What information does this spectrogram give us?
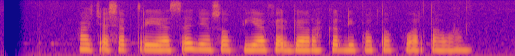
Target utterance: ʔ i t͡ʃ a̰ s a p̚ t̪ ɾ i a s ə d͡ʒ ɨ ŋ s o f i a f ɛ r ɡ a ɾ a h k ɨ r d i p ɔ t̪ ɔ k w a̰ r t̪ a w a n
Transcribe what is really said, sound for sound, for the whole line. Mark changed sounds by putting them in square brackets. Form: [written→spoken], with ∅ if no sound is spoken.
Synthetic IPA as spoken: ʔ [i→a] t͡ʃ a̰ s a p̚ t̪ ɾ i a s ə d͡ʒ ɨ ŋ s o f i a f ɛ r ɡ a ɾ a h k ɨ r d i p ɔ t̪ ɔ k w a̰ r t̪ a w a n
